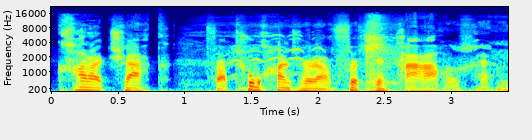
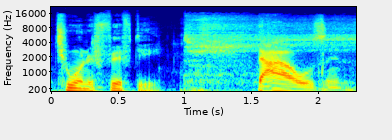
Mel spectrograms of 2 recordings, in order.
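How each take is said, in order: First: Slow, low mock villain voice with a laugh; lightly voiced sinister movie character; quoting the villain. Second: Low, quiet villain imitation; a hint of a sinister movie character; quoting the villain. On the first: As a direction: drawl out the order, half laughing. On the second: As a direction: drop low and soft to mimic the rich villain. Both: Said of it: "He's like".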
